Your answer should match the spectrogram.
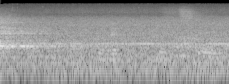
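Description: Steady room noise of a large indoor hall: an even rumble and hiss with a faint, constant high tone running through it.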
